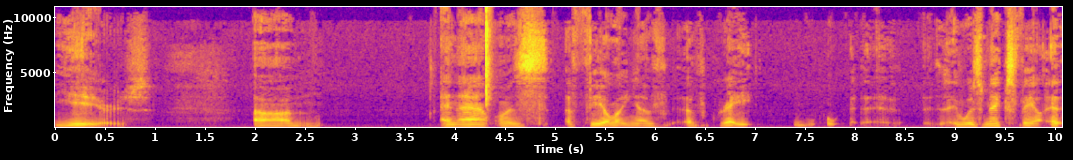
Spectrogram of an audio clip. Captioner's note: pauses for 3 seconds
